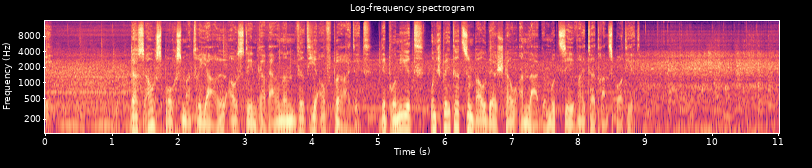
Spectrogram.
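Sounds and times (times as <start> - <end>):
heavy machinery running: 0.0 - 4.4, 8.9 - 11.0.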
